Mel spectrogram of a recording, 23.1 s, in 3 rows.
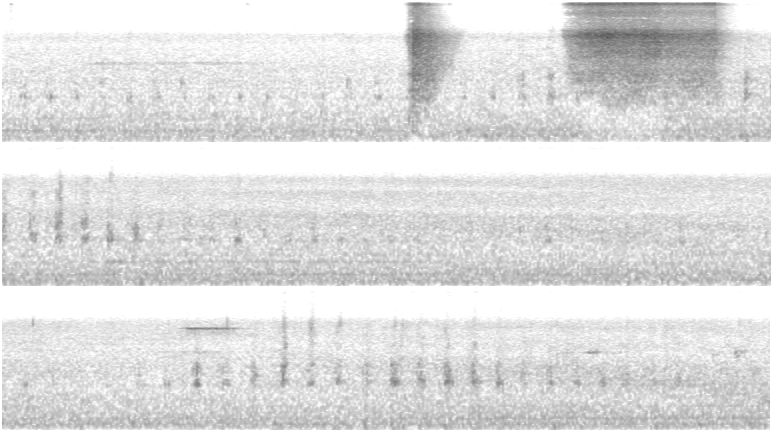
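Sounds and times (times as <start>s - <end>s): train coaches rumbling past: 0.0s - 23.0s
loud hiss: 4.0s - 4.6s, 5.6s - 7.4s.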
